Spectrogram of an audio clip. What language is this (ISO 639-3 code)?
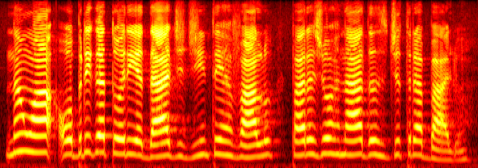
por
